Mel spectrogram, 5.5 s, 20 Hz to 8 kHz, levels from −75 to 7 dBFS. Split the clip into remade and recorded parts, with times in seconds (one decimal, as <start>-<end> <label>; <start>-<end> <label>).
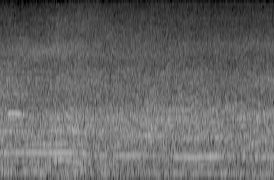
0.0-5.5 recorded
